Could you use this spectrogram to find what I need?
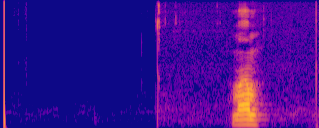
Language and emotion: Russian, neutral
